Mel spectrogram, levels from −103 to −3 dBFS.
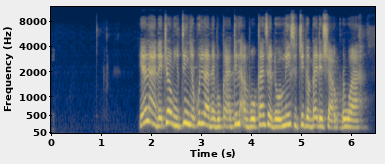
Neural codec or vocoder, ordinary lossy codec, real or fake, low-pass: codec, 24 kHz, 0.9 kbps, WavTokenizer, medium music audio release; none; fake; none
